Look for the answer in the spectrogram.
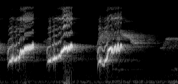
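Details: Lure song of a white-rumped shama used to draw responses: three strong, buzzy upslurred notes about half a second apart, each sweeping upward, with a faint high whistle after.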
